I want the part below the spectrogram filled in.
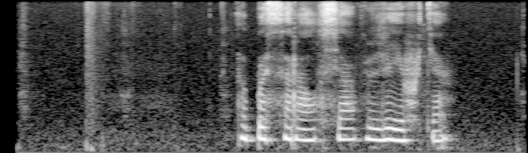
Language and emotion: Russian, neutral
